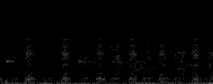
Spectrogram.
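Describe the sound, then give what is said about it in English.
A female puppy pants in rapid, steady, rhythmic breaths, soft and faint, with no voices. “That truly is a panting pupper.”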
